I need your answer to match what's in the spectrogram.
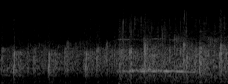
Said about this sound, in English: Why don't we give her a round of applause?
